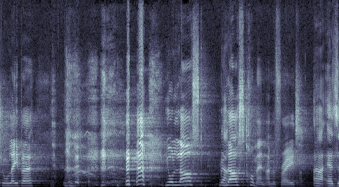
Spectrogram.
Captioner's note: laughter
